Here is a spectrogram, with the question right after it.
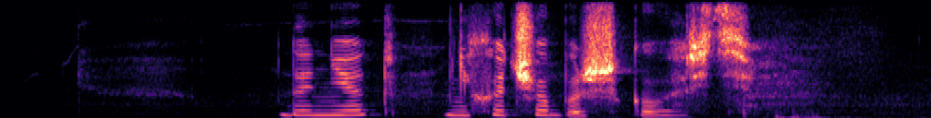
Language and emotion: Russian, sad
